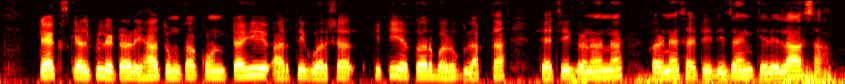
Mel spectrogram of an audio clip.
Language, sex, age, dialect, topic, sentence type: Marathi, male, 18-24, Southern Konkan, banking, statement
